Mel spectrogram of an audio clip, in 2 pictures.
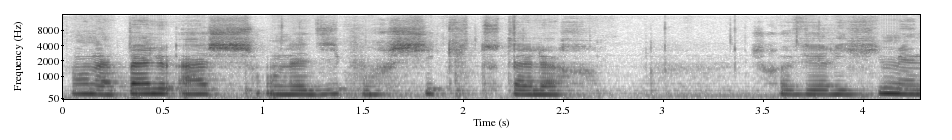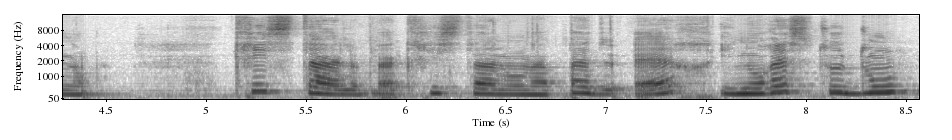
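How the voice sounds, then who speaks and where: A woman vlogger talking through her scratch-card tickets, calmly spelling out letters one by one as she checks each word, with scratching sounds behind her. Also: mid-range voice, unhurried, a little hiss or hum. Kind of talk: casual narration while scratching tickets.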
